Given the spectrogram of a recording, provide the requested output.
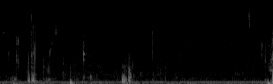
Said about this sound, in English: Well, it smells lovely. I'll just take a sip now.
